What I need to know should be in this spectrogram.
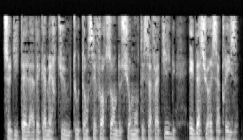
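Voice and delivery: ordinary delivery

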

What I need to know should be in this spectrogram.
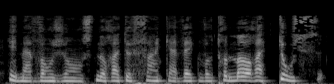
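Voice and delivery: réquisitoire indigné, plus aigu; matriarche outragée. Acted. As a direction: accuse avec colère contenue. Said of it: "celui d'une matriarche outragée". (colère de matriarche outragée)

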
